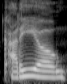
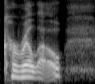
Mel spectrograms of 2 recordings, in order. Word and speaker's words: Carrillo: So instead of Carrillo, it's Carrillo. And that's how I pronounce my last name now. And I can't even really say it the correct way, which is really sad.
